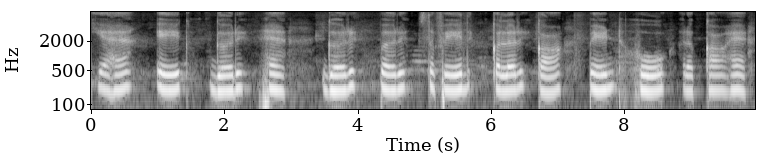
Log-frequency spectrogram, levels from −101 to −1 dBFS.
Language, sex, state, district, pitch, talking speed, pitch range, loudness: Hindi, female, Uttar Pradesh, Saharanpur, 210 Hz, 80 wpm, 200-225 Hz, -15 LUFS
